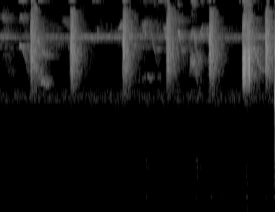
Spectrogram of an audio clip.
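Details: Several male White-collared Manakins performing their lekking display at Rancho Naturalista Lodge, Costa Rica, calling and snapping their wings: about seven sharp, dry snaps spaced roughly half a second apart over a steady high thin whine, with faint chirps between.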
